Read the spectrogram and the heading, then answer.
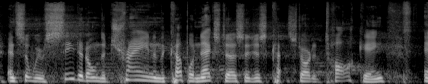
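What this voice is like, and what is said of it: South Louisiana accent. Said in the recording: “I noticed you have an accent. Where are you from? ... we're down in South Louisiana, Baton Rouge”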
